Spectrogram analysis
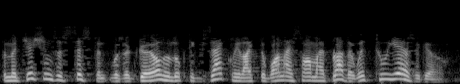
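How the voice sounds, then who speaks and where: A man's voice: high-pitched, lively intonation, fast talker. An actor playing an earnest, deferential young British government man in a 1940s radio drama, polite and eager. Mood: earnest, hesitant. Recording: old muffled 1940s radio recording.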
